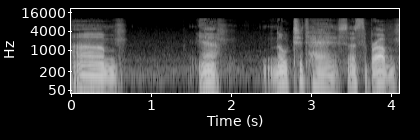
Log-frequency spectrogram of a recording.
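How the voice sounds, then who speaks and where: A man's voice: a bass voice, takes it slowly. An American man co-hosting a podcast in casual banter, reacting with crude, sarcastic jokes. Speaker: podcast co-host.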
